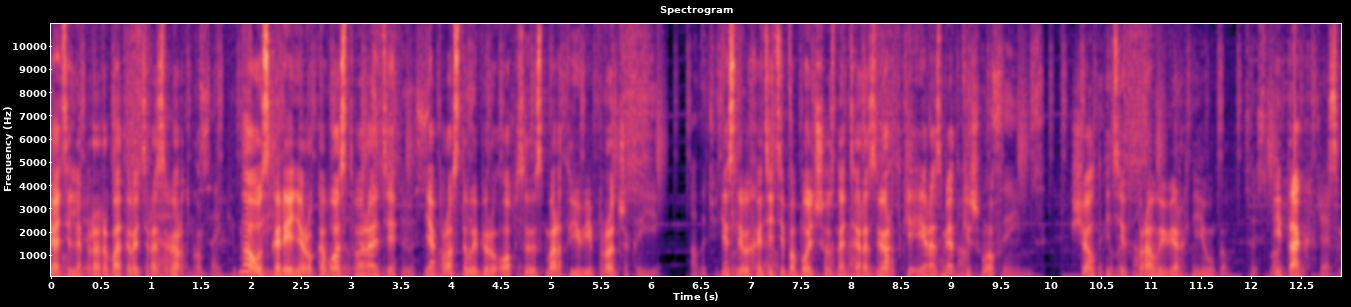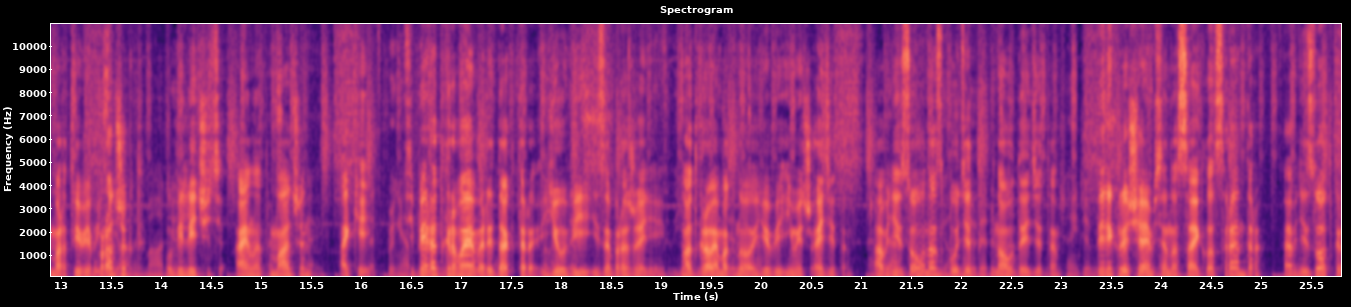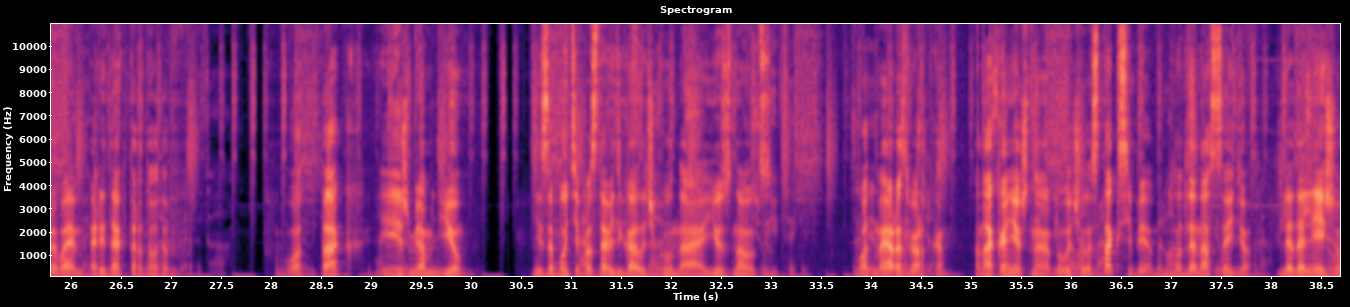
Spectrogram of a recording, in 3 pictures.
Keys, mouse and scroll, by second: 0.6 u, 15.3-19.3 drag, 20.3 click, 21.0-21.7 drag, 22.6-24.6 drag, 25.6-26.9 drag, 28.9-33.4 drag.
